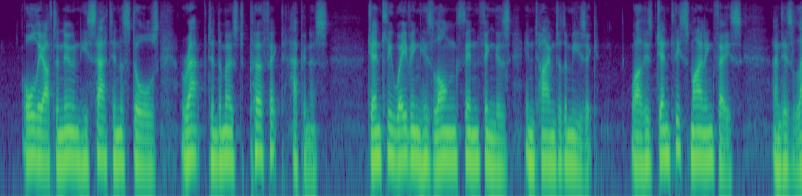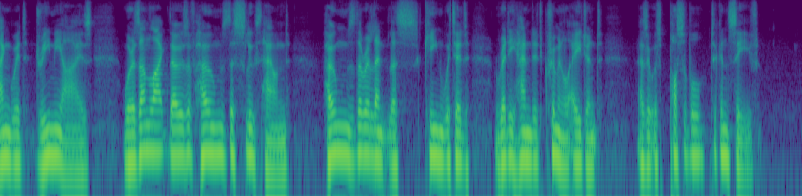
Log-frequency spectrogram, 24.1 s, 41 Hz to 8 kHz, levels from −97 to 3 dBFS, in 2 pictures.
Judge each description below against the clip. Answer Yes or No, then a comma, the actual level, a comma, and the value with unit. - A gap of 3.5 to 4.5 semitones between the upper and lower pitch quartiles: No, average, 2.8 semitones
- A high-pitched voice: No, low, 110 Hz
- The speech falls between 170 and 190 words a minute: No, average, 145 wpm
